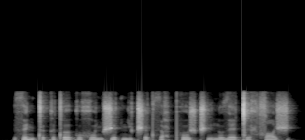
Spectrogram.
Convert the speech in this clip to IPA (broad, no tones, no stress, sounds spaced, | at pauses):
θ ɘ nʲ tʼ ə k ə tʼ ɤ k o x o nʲ ʃ ɘ t nʲ ɨ t͡ʃʼ ə t θ ɘ ħ pʰ o ʃ t͡ʃʼ ɨ n o ð ɛ ǀ ɘ x sˤ ɛ ʃ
